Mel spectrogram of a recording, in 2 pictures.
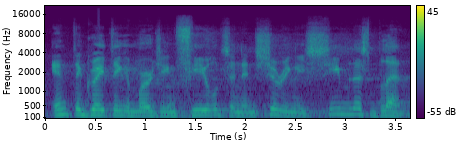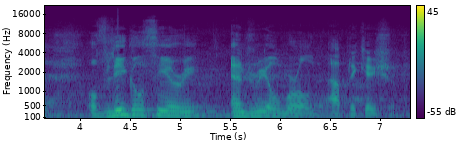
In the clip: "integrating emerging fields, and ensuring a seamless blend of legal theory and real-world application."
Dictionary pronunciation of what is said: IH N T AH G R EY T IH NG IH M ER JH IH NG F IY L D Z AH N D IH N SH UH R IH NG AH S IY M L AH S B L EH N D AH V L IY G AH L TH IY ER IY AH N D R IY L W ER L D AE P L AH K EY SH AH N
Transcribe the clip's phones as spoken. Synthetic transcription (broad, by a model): IH N T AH G R EY T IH NG IH M ER JH IH NG F IY L D Z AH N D IH N SH UH R IH NG AH S IY M L AH S B L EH N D AH V L IY G AH L TH IY ER IY AH N D R IY L W ER L D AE P L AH K EY SH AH N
